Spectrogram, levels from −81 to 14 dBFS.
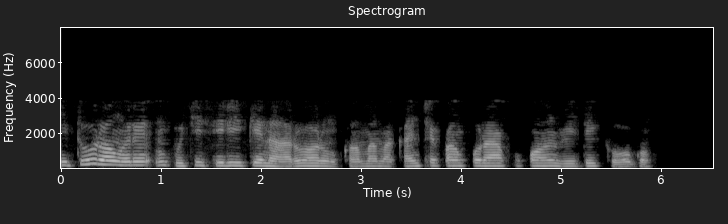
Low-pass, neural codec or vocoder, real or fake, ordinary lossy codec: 7.2 kHz; none; real; AAC, 16 kbps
